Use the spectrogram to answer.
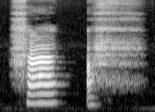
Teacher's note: suaranya tipis ya, tidak menebal dan tidak mengangkat juga pangkal lidahnya. Maka ini adalah istifal.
